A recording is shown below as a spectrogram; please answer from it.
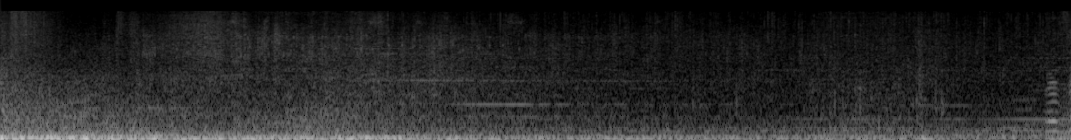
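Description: An Incendio fire spell in Hogwarts Legacy bursts with a loud, low whooshing roar that rumbles heavily for about two seconds, then fades into quieter crackling ambience.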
